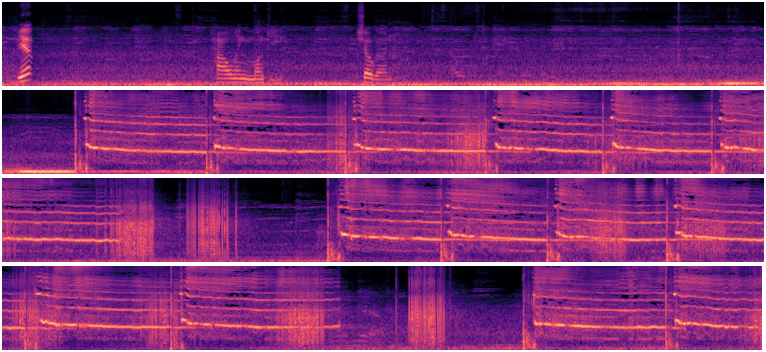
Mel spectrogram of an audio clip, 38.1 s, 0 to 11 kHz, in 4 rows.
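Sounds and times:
firework launch bangs: 10.4s - 22.1s, 23.1s - 32.8s, 35.0s - 38.0s
firework whistling: 10.4s - 22.1s, 23.1s - 38.0s.

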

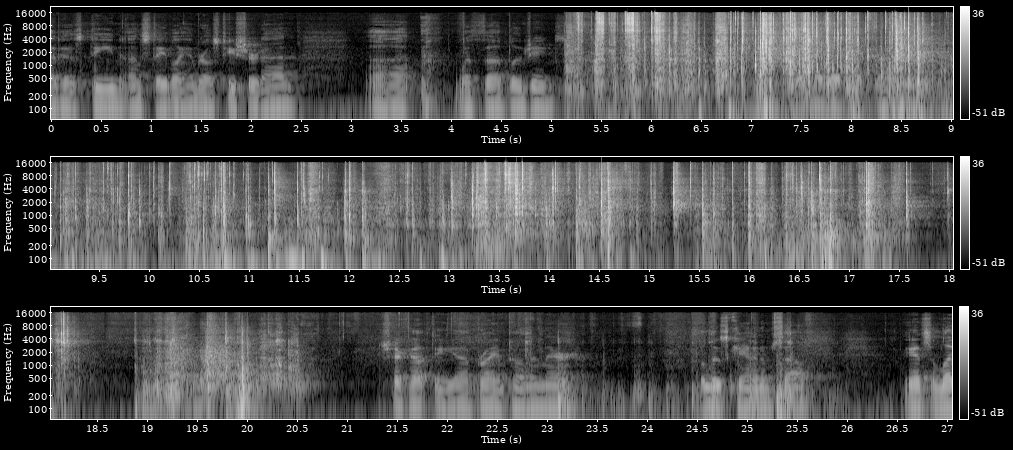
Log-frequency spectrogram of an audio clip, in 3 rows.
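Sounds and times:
plastic packaging crinkling: 5.1s - 18.4s.

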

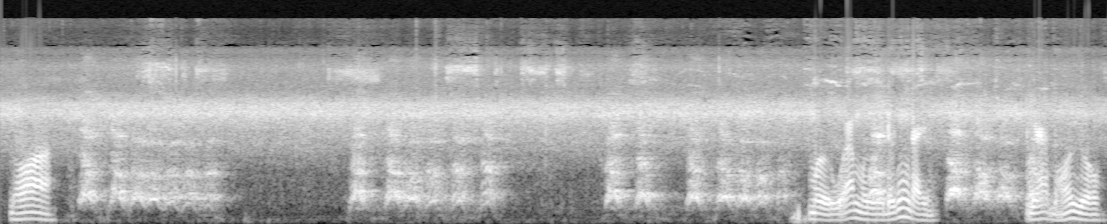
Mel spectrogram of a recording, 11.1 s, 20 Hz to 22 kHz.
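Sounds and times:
steady high hiss: 0.0s - 11.0s
dog barking: 0.7s - 2.3s, 3.5s - 5.1s, 6.0s - 10.5s.

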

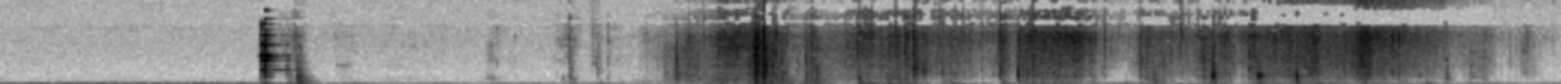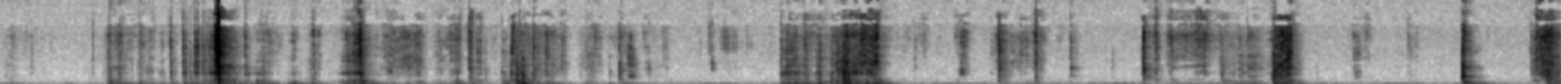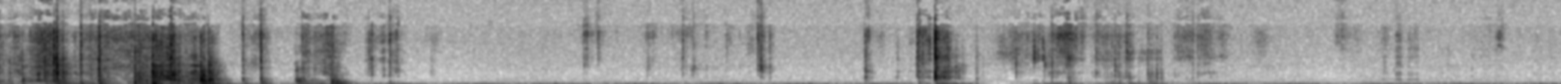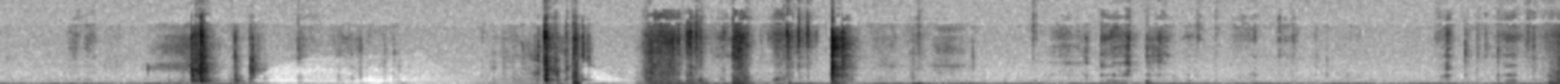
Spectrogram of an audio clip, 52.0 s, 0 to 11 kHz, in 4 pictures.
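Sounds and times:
paper rustling: 5.5s - 12.4s.

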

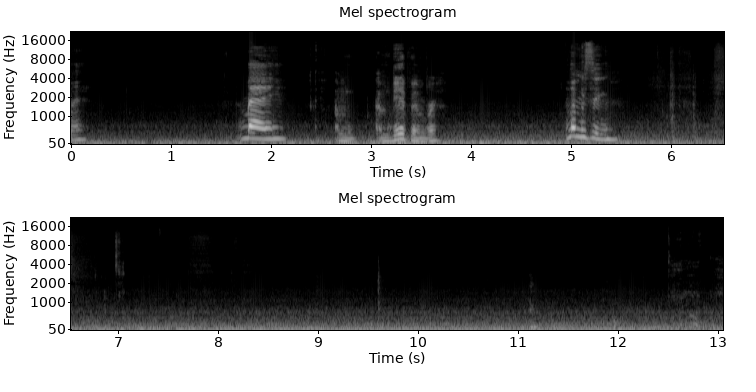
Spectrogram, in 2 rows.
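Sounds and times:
car cabin engine and road rumble: 0.0s - 13.0s.

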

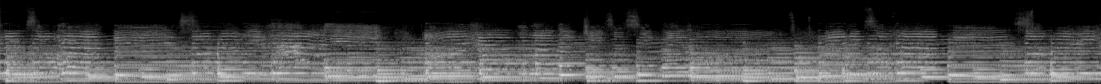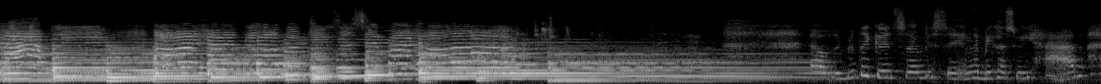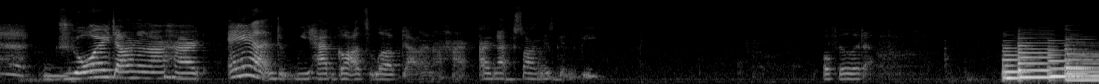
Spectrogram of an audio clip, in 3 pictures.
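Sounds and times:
girls singing together: 0.0s - 17.2s
grand piano accompaniment: 0.0s - 19.5s, 32.0s - 33.0s.

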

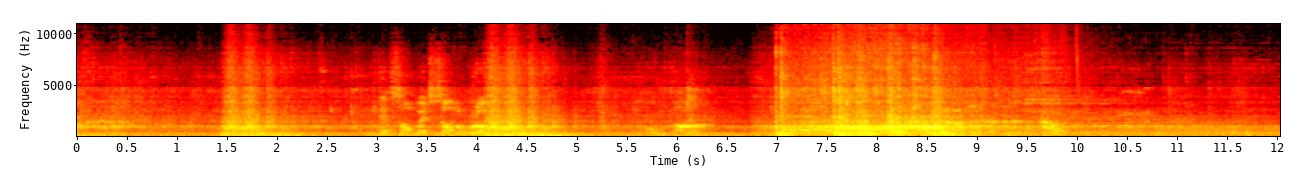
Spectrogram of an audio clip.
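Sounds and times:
vehicle and road noise: 0.0s - 12.0s
falling scream: 7.1s - 10.9s.

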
